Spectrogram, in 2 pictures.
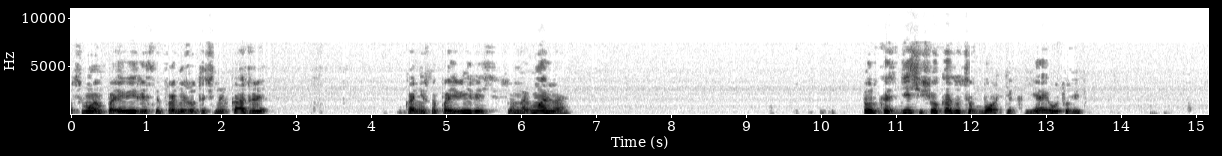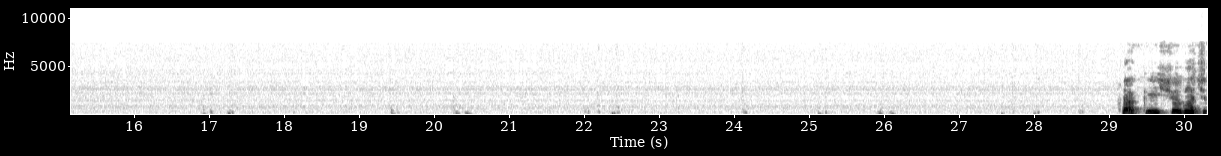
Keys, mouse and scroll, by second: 0.6-1.9 drag, 2.5-3.5 middle drag, 4.5-9.8 drag, 11.1 middle click, 13.4 click, 17.5-19.6 middle drag, 22.6 scroll up 1, 22.7-24.2 middle drag, 24.2 scroll down 1, 28.1 scroll up 1, 28.2 middle click.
